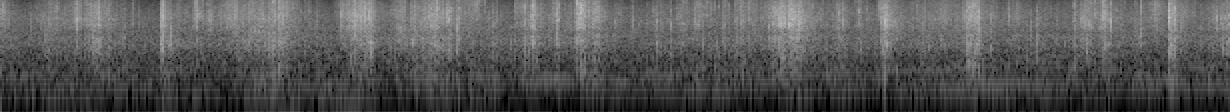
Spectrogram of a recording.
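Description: Newspaper wrapping crinkling, rustling and tearing as hands pull it off a packed plant, in a long string of irregular crackles.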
